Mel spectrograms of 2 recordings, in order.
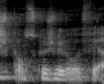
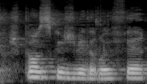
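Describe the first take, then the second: First: It is said in an altered, unusual voice. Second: It is said in her normal voice.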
